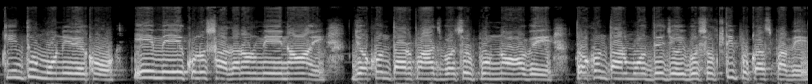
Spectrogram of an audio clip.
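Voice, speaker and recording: A woman voicing a gentle, regal lotus queen mother in a cartoon who talks earnestly. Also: high voice, fairly even intonation, normal speed, smooth. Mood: solemn.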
